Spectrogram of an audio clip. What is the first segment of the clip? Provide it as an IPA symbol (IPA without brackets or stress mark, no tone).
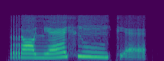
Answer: r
